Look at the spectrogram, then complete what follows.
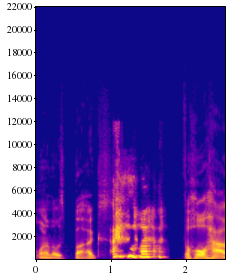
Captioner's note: laughs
